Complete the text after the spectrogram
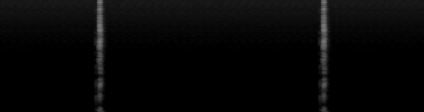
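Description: Soft interface clicks sound.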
